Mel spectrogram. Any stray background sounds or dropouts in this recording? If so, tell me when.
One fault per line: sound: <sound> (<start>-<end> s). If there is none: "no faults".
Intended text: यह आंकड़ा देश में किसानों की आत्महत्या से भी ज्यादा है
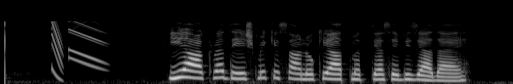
sound: chirp (0.5-1.1 s)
